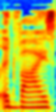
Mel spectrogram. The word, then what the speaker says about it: advise: Advice ends with an s sound like ice while advise ends with a z sound like realize in sentences.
